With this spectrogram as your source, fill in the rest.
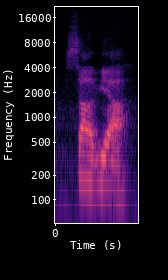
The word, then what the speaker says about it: sabiá: um nome Tupi né em Tupi a pronúncia seria mais ou menos sabiá sabiá sa bem parecida é só um pouco diferente por causa justamente do B que eu falei né sav tem esse som B em Tupi em outras palavras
